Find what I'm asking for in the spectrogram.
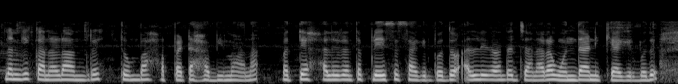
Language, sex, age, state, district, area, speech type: Kannada, female, 30-45, Karnataka, Tumkur, rural, spontaneous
